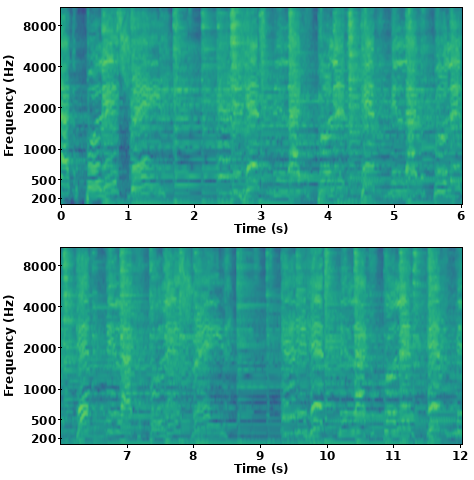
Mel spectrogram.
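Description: A live pop-rock band playing: strummed acoustic guitar and drums, with wordless vocals over them.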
